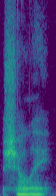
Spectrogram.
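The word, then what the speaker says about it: Šalé: Probably Shale or some sort of spelling along those lines. It is actually spelled Sale. It is spelled sale, but it is pronounced Chalet.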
